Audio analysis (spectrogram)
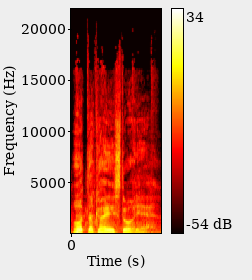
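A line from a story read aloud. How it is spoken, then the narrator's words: Sighing. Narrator (Russian): вздохнул Джек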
